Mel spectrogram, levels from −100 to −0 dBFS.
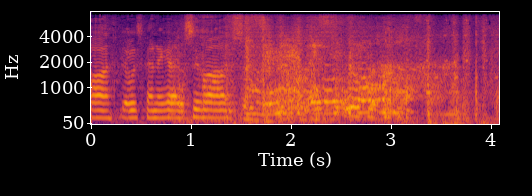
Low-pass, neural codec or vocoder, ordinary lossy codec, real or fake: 7.2 kHz; codec, 16 kHz, 1.1 kbps, Voila-Tokenizer; none; fake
